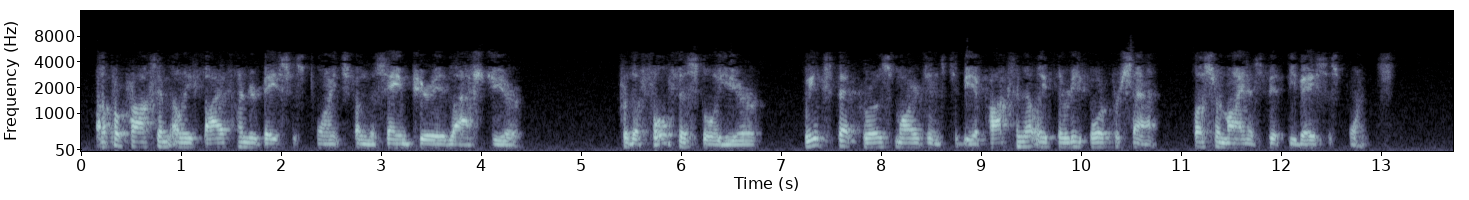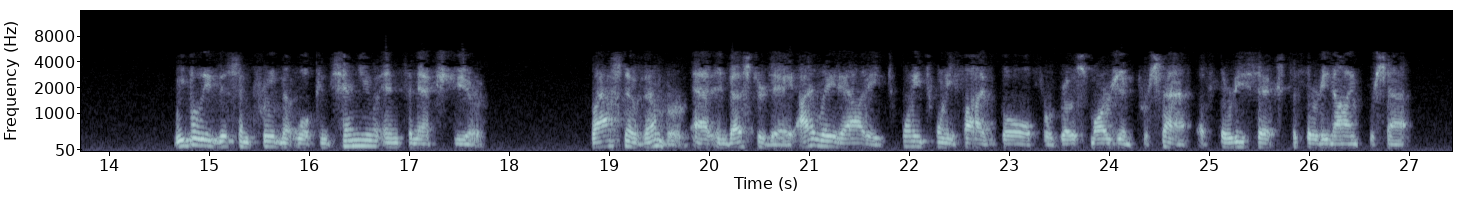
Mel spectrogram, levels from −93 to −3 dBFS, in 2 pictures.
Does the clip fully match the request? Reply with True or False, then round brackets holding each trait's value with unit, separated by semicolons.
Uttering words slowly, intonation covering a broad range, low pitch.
False (125 wpm; 3.2 semitones; 110 Hz)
